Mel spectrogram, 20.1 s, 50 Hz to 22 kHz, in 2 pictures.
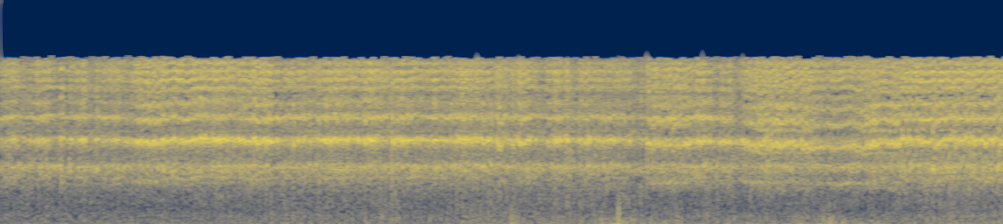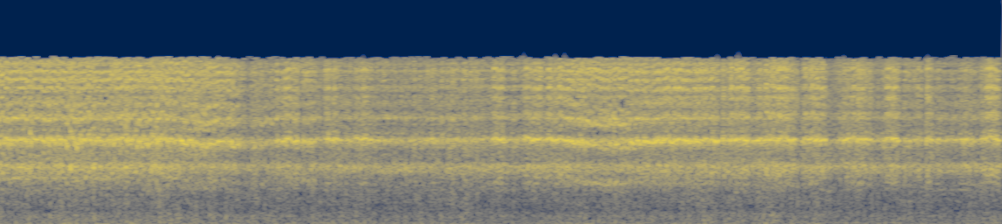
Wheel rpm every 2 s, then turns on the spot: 230, 230, 230, 220, 190, 200, 220, 230, 230, 240.
none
